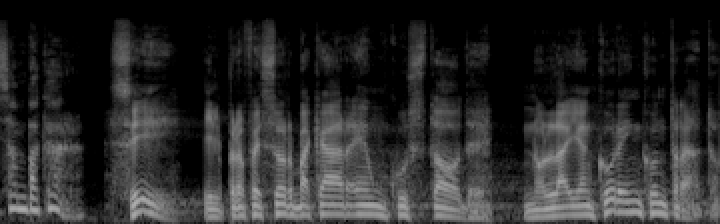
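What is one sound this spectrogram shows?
An elderly man answers calmly.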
